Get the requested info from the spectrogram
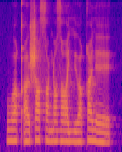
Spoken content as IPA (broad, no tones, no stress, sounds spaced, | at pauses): β ɔ qʼ ʌ ʂ e sˤ ʌ ŋ e zˤ ɛ lʲ ɔ q ɛ l ɛ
